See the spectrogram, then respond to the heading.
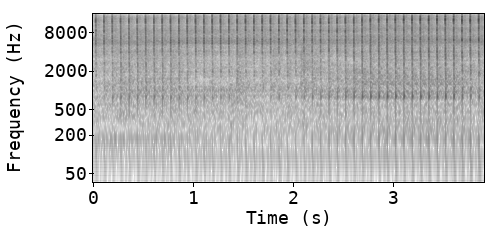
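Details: Rapid, even mechanical tapping at about four beats a second from a percussive chiropractic adjusting instrument used with the patient seated, slight pitch change; patient with years of back pain, lumbar restriction.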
